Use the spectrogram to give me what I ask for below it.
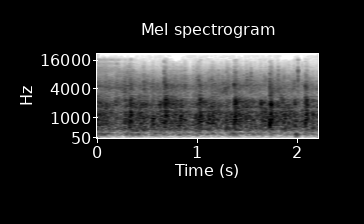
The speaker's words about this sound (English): Let's give them a quick round of applause.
